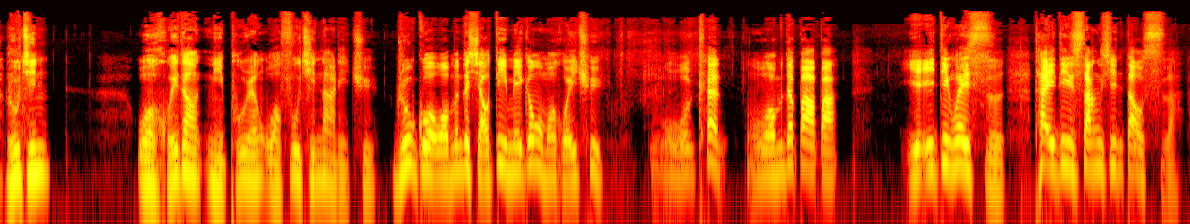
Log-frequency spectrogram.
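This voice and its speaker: A man's voice: on the high side, lively intonation, normal speed, no echo, pitched above the performer's own voice. A man doing a desperate elder brother in a retold story, begging with a raised, strained voice, humble and earnest. The sound is close and dry, with almost no room around it.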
